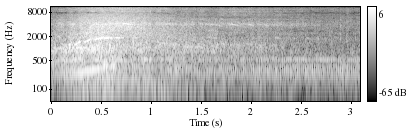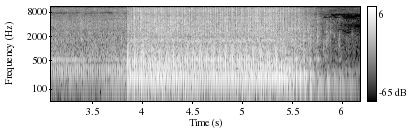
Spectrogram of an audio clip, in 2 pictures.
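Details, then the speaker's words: Green Machine string trimmer, just revived: revs up, drops to a steady buzzing idle, surges higher, then shuts off. The head kept spinning at idle because idle speed was set too high; turning it down fixed it. "Now, the head doesn't want to stop spinning either, but I think it's because the idle is set too high, so I'll turn it down and see if it stops spinning."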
